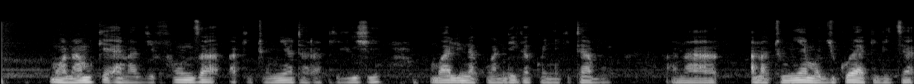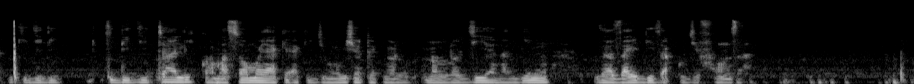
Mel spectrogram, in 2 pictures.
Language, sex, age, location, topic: Swahili, male, 25-35, Nairobi, education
